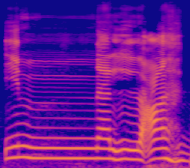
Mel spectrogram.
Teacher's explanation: dengung dua harokat sebelum masuk pada huruf nun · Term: wajib dengung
